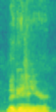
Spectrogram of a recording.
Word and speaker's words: Ligonier: that coffee and I couldn't remember how to pronounce it. It was like Legionnaire or Ligonier. Yeah, Ligonier.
